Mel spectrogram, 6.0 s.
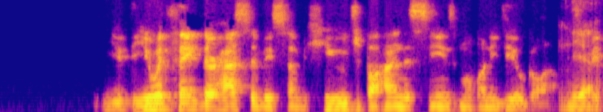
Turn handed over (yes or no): yes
